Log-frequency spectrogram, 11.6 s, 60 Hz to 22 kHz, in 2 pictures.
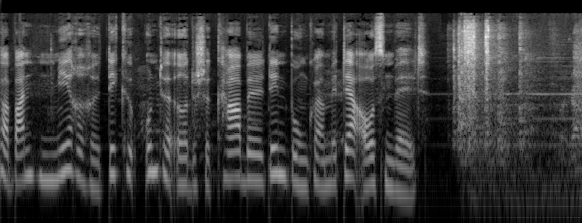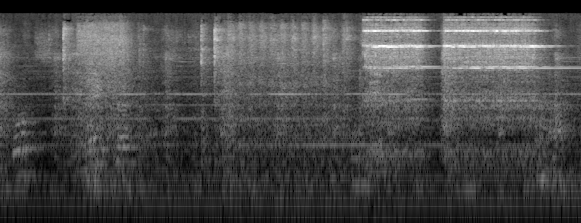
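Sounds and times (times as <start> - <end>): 
speech: 0.0 - 4.3
old rotary telephone bell ringing: 4.6 - 11.6.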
